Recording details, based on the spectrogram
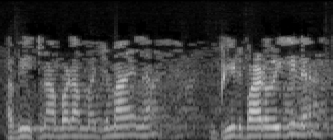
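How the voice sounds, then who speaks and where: A man preaching a lively sermon to a large crowd, joking and calling on the crowd to answer aloud. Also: sits high. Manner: jokey, calls on the crowd to answer loudly. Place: large open-air gathering. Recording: narrow phone-like sound.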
